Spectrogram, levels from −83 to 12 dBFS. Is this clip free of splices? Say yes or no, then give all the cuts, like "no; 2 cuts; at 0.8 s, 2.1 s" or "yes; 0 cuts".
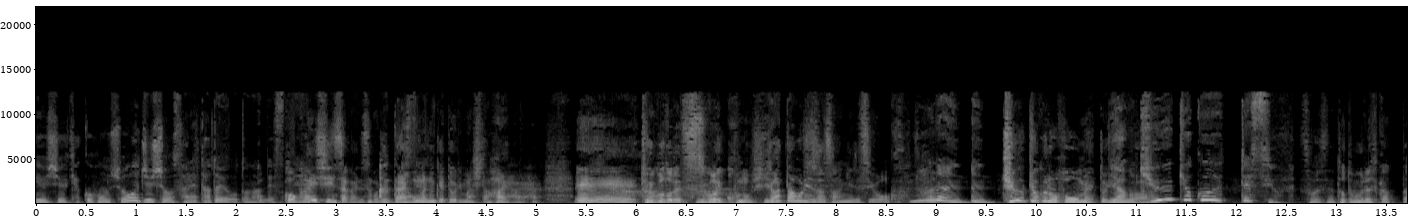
no; 2 cuts; at 9.3 s, 12.6 s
